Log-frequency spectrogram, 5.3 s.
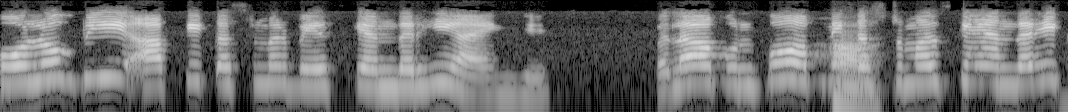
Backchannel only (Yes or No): Yes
